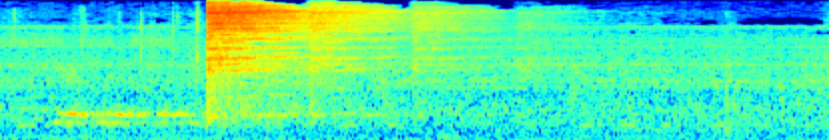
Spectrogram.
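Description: Dark drum and bass intro sound design: a low rumbling drone with a brief held tone, then about a second in a sudden hit whose hissing noise fades away over a couple of seconds.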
